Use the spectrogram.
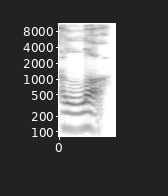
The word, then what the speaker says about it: Allah: It's just you have to say the L twice. Allah, you know, Al-Rahman, Al-Rahman, right?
